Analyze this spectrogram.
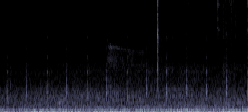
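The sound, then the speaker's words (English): Inside a car in heavy traffic on a Friday: a steady low engine and road rumble, with a turn signal clicking evenly throughout and a brief metallic jingle near the end. No one speaks. “I have never seen traffic like this.”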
